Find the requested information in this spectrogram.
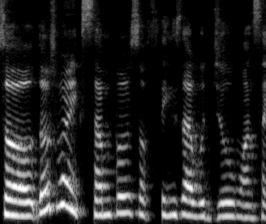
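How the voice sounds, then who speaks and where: Delivery comes at a moderate pace in an Argentine accent, with lively intonation. The background is quiet. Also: woman. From Argentina. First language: Spanish. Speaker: podcast host and life coach. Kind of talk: casual monologue podcast. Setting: video recording. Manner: casual, unedited.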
